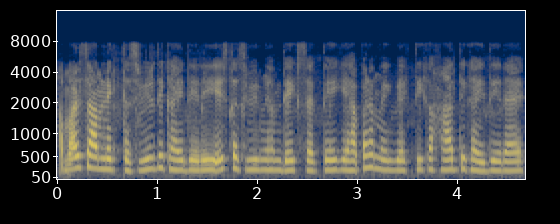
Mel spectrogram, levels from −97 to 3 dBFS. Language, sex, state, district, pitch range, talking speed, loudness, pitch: Hindi, female, Uttar Pradesh, Hamirpur, 205-225 Hz, 335 wpm, -19 LUFS, 215 Hz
